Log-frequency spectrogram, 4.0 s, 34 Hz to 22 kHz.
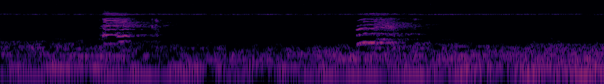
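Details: Adopted stray kitten, taken in from the street at night and described as lively, gives two short, high, harmonic meows about 1.7 seconds apart over a steady low hum and faint room noise.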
